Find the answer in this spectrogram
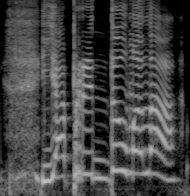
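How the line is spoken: Exclaimed. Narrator (Belarusian): ускрыкнула Веранічка

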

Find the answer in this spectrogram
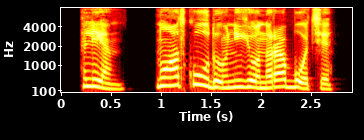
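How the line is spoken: Wry snort. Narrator (Russian): хмыкнула Светка

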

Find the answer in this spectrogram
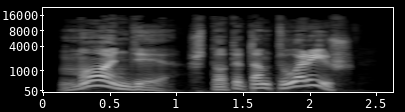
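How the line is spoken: Displeased exhale. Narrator (Russian): недовольно выдохнул алхимик

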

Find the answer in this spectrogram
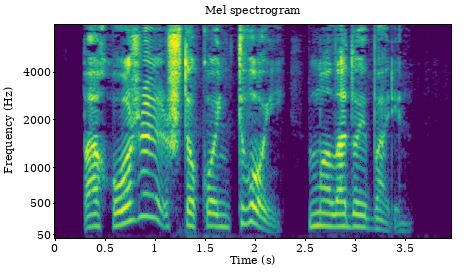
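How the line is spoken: Rich deep bass. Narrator (Russian): ответил человек красивым, глубоким басом

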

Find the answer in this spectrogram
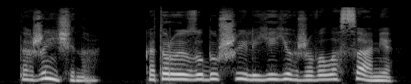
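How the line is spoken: Gloomy. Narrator (Russian): мрачно ответила Джемма

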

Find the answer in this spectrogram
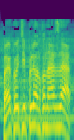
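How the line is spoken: Shouting. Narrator (Russian): кричал он

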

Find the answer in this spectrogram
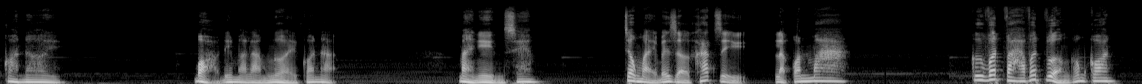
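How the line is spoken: Old woman sighing. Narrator (Vietnamese): Bà thở dài

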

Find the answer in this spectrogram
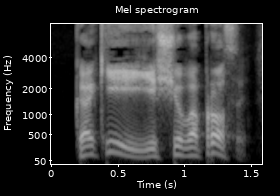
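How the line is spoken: Irritated question. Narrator (Russian): раздраженно спросил Сергей Викторович

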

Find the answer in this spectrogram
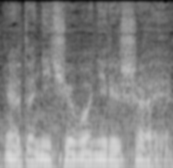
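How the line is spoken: Hiss. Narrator (Russian): прошипел лидер ниндзя

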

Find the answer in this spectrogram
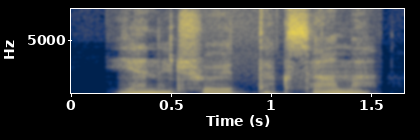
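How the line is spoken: Quiet, to himself. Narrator (Belarusian): прагаварыў не чалавек ціха, быццам самому сабе

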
